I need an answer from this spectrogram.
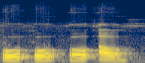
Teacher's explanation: जिन स्वरों के उच्चारण में जीभ का पिछला हिस्सा पश्च भाग ऊपर उठता है, वह पश्च स्वर कहलाते हैं।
